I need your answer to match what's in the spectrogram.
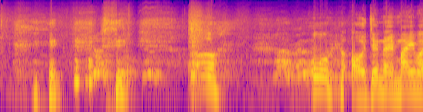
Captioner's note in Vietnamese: tiếng cười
